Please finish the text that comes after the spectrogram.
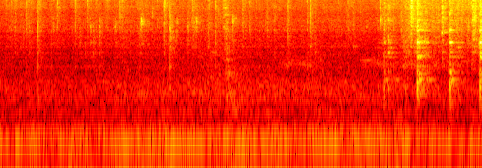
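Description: Ginger frying in a pan for mutton kurma, a continuous close sizzle with stirring scrapes that grows brighter and crackly toward the end, with no talking.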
